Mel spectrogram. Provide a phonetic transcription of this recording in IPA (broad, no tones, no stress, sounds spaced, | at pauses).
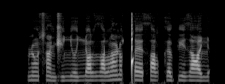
ɳ õ s ɑ̃ d͡ʒ ə ʎ ɤ ʎ ɒ lˠ ð ʌ lˠ ə̃ ɽ o ǃ ɛ θ ɑ lˠ k ɛ u̯ pʲ ə i̯ ð ɑ ʎ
